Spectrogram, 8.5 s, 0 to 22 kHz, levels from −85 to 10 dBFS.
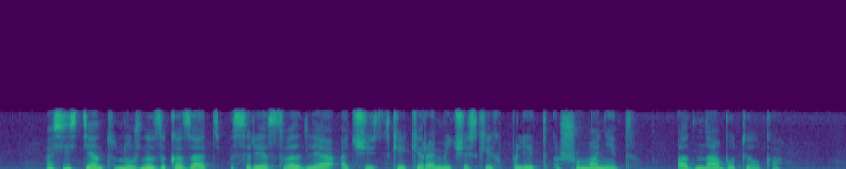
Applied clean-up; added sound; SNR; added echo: none; none; none; none.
